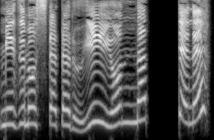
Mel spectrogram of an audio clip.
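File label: win, Japanese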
